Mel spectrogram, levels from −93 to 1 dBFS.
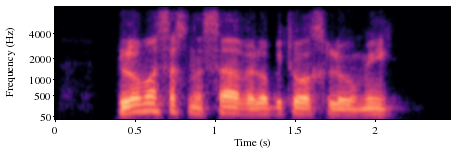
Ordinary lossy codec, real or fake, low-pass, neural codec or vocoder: Opus, 16 kbps; real; 7.2 kHz; none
